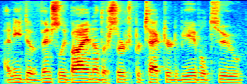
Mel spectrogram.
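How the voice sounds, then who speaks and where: Casual man vlogging over clear background noise. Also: fairly low pitch, level tone, quick pace. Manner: repeats phrases for emphasis, emphatic. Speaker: hobbyist collector presenting a collection. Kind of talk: casual unscripted vlog talk. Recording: clear background noise, amateur room recording.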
